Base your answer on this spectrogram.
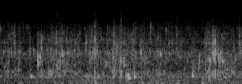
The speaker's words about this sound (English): On a cool July morning, three moose frolic in the waters of a Wasatch Mountain lake in Utah. Here, a large female urges her two young calves to follow her lead, and slowly they emerge from the water.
